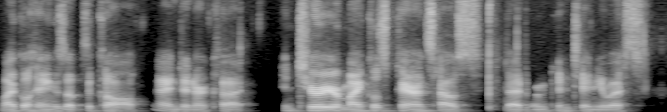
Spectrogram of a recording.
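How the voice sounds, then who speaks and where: Low-voiced man reading stage directions. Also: fairly even intonation, normal speed, a bit bright. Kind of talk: scripted narration at a table read.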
